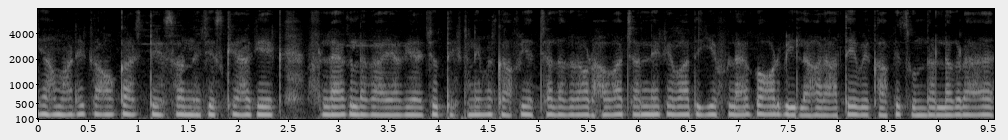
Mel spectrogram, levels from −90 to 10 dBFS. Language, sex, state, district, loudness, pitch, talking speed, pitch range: Hindi, female, Bihar, Lakhisarai, -31 LUFS, 205 Hz, 240 wpm, 200-210 Hz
